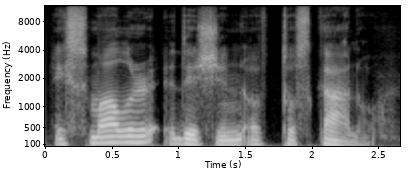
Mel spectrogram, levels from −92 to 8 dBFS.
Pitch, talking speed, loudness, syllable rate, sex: 110 Hz, 115 wpm, -16 LUFS, 4.1 syllables/s, male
